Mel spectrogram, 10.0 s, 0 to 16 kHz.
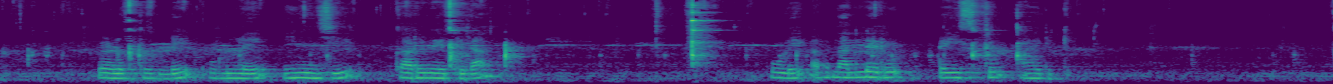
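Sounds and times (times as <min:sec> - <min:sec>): spoon clinking glass bowl: 0:04.8 - 0:07.8.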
